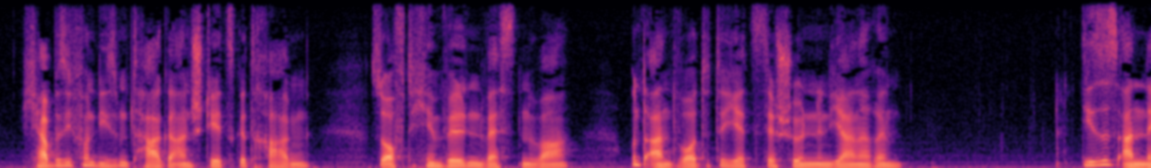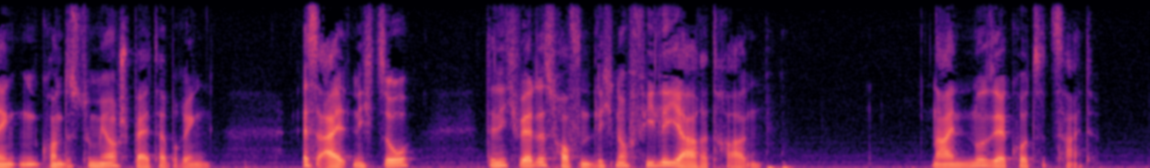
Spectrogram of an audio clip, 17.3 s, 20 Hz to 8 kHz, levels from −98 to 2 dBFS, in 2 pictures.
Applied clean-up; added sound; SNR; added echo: none; none; none; none.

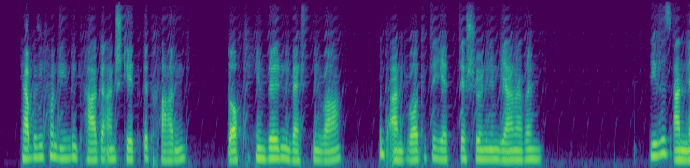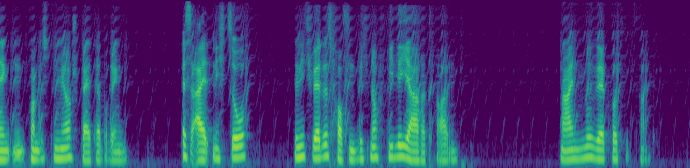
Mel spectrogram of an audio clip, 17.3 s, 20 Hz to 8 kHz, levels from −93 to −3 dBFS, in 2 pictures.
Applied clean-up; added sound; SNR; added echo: neural mask model DeepFilterNet 3.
